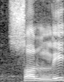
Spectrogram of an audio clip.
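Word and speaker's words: صلّ: Sholli nggak boleh panjang.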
